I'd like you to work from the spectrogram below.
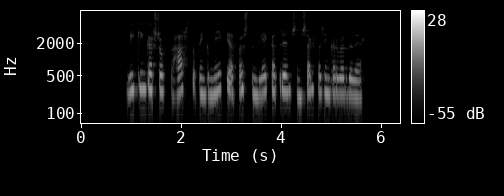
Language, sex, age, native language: Icelandic, female, 30-39, Icelandic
